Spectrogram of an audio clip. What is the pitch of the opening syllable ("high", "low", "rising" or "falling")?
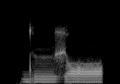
low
